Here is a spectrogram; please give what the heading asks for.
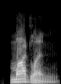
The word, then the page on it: maudlin: American English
